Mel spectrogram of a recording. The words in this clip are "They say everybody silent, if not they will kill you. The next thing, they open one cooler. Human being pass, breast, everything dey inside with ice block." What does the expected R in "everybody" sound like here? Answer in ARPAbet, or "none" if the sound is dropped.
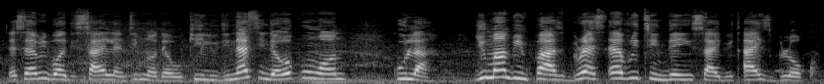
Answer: R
